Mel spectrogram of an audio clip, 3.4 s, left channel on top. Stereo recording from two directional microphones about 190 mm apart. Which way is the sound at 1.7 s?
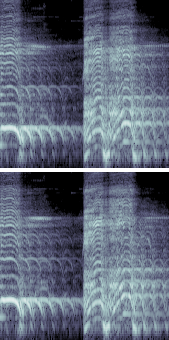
55° right (ahead or behind).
